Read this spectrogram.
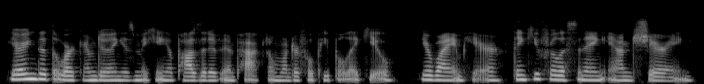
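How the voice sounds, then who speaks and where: Her mid-range voice is brisk with fairly even intonation and vocal fry, on lo-fi sound. She's a podcast host in her thirties, worn out from too little sleep and a bit scratchy, addressing listeners directly with sincere encouragement.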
